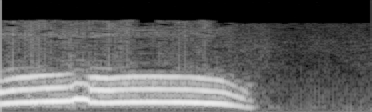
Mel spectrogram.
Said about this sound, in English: That was the sound his dog made up on top, strapped down to the top of the family station wagon on the way to Canada a few years back.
